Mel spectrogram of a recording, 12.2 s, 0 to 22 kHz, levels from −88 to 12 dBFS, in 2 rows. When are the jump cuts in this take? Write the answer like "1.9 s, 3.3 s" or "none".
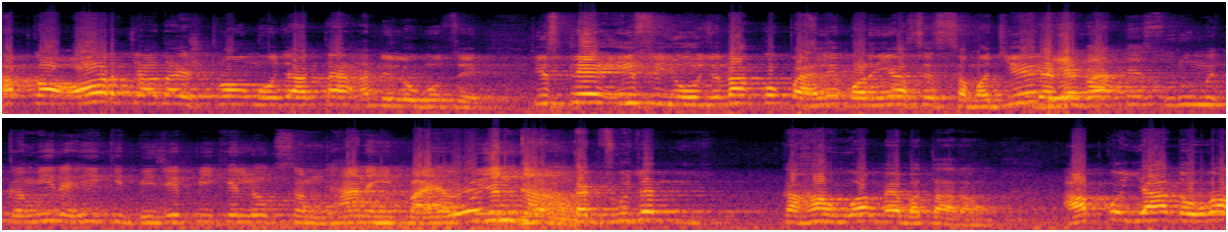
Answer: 5.1 s, 8.4 s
